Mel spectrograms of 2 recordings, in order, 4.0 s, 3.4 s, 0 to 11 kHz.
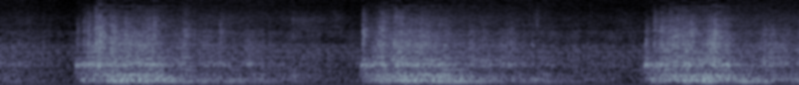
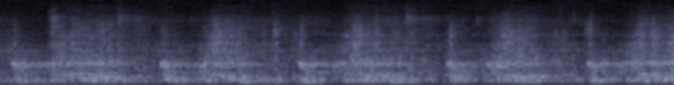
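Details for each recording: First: Electrolux LF 750 washing machine: short agitator strokes about every second and a half with quiet gaps and no return stroke; agitator turns one direction only, control board suspected and being swapped for testing. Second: Electrolux LF 750 washing machine, previously agitating one way only: regular even agitator strokes roughly every 0.7 seconds with no grinding; normal agitation.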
